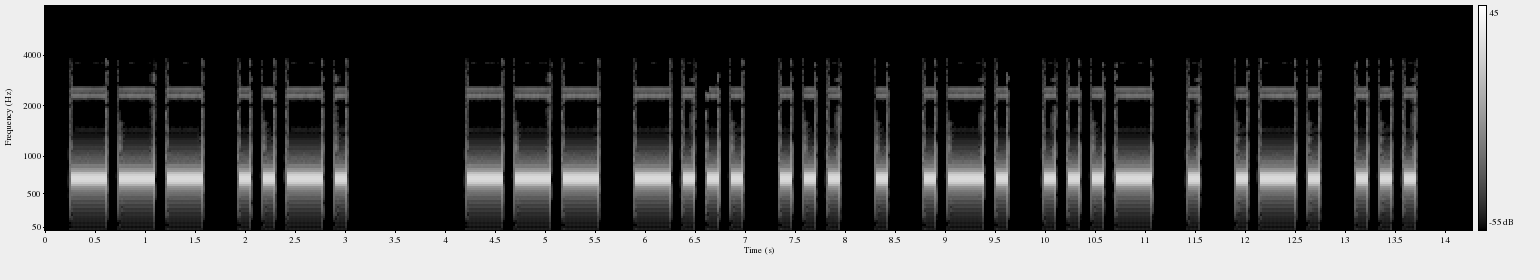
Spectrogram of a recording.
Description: Morse code, heard as a keyed tone, about 10 wpm, 700 Hz. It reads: OF OBSERVERS
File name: Book One / 01-Chapter 1 - 10 WPM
